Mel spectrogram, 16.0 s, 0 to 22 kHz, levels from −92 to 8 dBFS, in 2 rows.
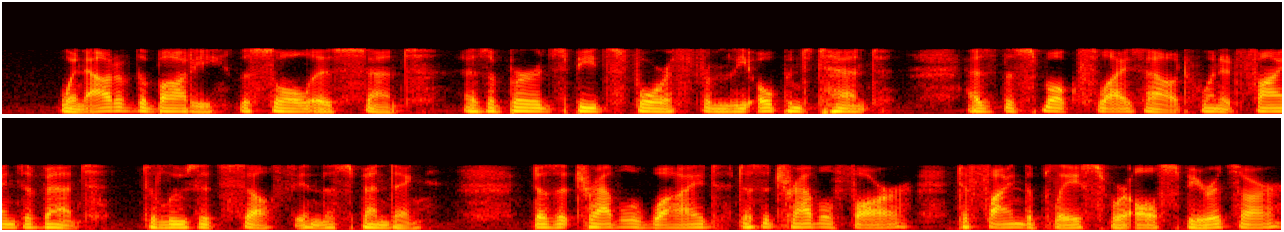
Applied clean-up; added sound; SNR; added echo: none; none; none; none.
